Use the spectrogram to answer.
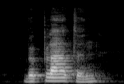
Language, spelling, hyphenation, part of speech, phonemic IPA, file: Dutch, beplaten, be‧pla‧ten, verb, /bəˈplaːtə(n)/, Nl-beplaten.ogg
- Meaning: to plate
